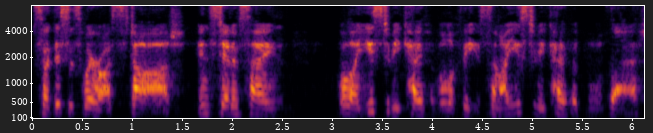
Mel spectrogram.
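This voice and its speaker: A woman with an Australian accent speaks at a fairly quick pace, the sound dry and close with no echo. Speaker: runner and friend of host. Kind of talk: casual chat. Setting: in a car.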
